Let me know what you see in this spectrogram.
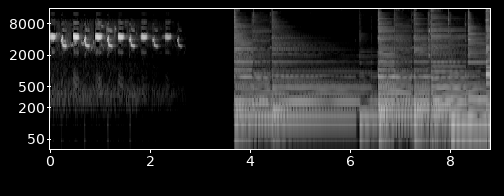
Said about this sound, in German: Vögel können also nicht gerade jubilieren, doch einige werden künftig sicher länger zwitschern.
